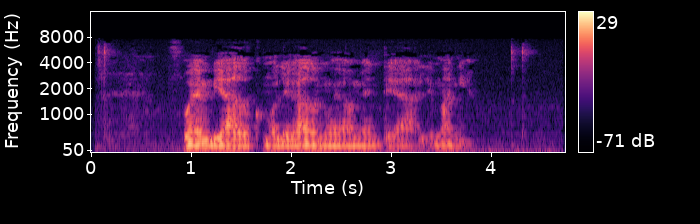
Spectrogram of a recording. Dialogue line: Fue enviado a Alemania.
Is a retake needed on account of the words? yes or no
yes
